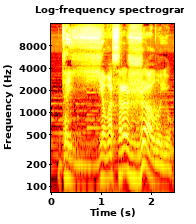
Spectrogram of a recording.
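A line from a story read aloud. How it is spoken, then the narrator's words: Hissed threat. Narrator (Russian): прошипел Хаусман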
